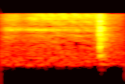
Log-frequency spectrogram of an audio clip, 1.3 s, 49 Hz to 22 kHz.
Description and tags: Telescope blindstick out
A white telescope blindsticks lower part is pulled out from the outer shell. Very special sound, kinda sounds like pump sucking out something. This is recorded with a Milestone 311 pocket memory, hence the mediocre sound quality, and finally processed with Audacity where compression and some hard limiter was applied.
eyes, handicap, sick, stick, visually-impaired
